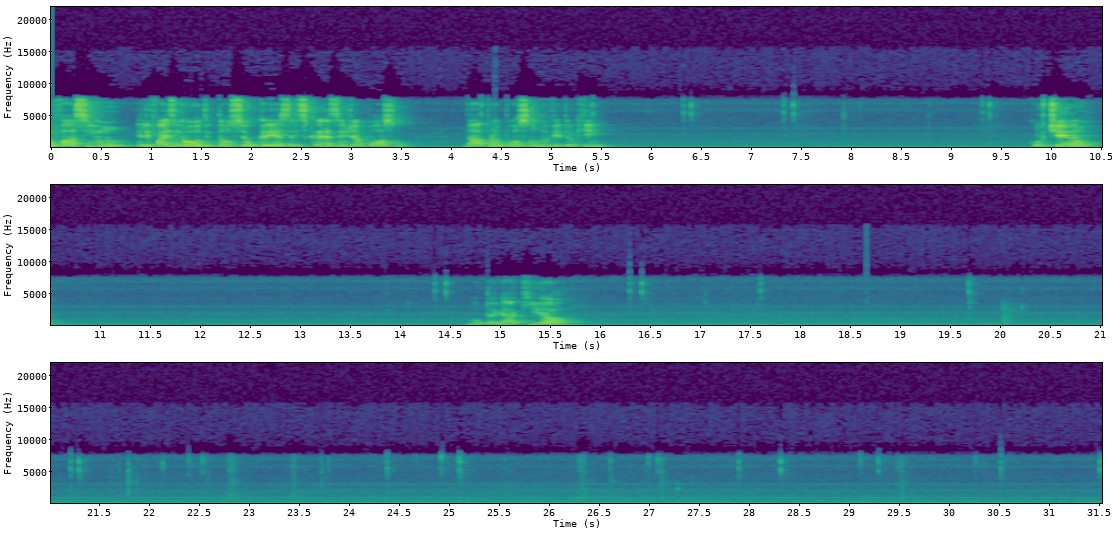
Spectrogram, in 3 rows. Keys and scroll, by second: 7.8 F3, 8.5 F4, 21.2-22.2 typing, 23.5 F3.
